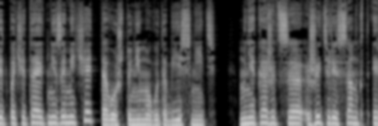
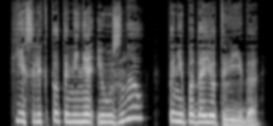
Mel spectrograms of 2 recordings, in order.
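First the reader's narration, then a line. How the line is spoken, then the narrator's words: Laughing. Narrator (Russian): рассмеялась Катерина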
